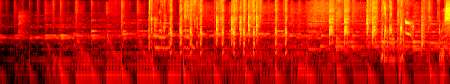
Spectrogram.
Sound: laughs

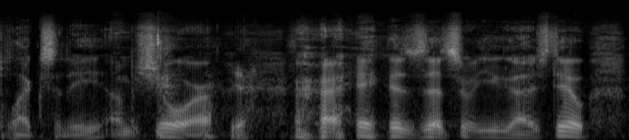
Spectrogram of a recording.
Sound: laughs

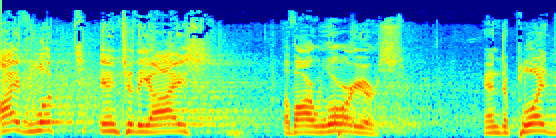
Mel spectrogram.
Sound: cheering

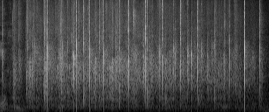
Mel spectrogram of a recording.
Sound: audience applauding

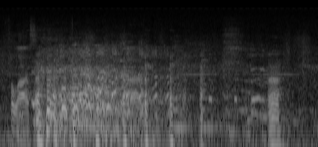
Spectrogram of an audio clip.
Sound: laughter

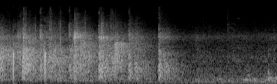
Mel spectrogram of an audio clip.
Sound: applause ends

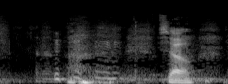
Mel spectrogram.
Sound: audience laughs

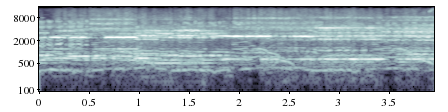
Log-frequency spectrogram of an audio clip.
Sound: train approaches

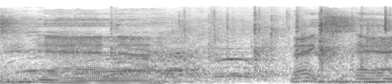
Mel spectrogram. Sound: audience woo-ing and clapping

